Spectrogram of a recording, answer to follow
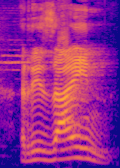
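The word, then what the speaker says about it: resign: र ठीक है केवल डिजाइन यहां पर भी रिजाइन रिजाइन यहां पर रिजाइन ऐसे नहीं पढ़ रहे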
